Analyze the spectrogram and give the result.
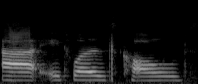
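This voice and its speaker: A woman's voice: medium pitch, completely flat delivery, takes it slowly, clean tone, highs cut off. A woman from Portugal, a singer talking earnestly as a guest in an interview, with slightly phrasing. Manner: earnest, laughs often, slightly non-native phrasing. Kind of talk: casual interview chat.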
